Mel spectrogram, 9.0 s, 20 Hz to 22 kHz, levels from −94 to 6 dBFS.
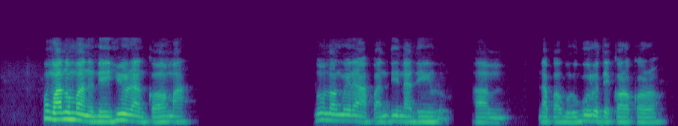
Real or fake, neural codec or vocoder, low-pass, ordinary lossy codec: fake; codec, 16 kHz, 2 kbps, FunCodec, trained on Chinese and English, 25 frames a second; 7.2 kHz; none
